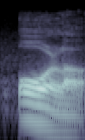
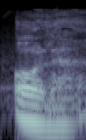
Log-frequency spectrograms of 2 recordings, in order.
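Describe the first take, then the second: First: Very deep, curt heartthrob hello; deep, dry seducer; dry galán voice. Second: Low, soft, less dry hello; smooth, hushed heartthrob greeting; seductive galán demo. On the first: Acted. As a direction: say it low and dry, no frills. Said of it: "Lo estás haciendo muy seco". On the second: Shown as a demonstration. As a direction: soften it to make them swoon. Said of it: "tiene que ser así, mira".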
